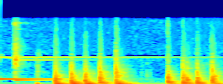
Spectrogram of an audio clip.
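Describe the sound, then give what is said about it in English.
Aggressive knocking hits a door after a brief ringing tone: two bursts of hard, rapid knocks, each about five blows, split by a short pause. “Aggressive knocker.”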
